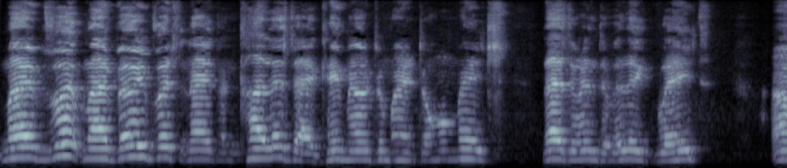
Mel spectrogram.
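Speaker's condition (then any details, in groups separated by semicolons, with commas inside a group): Birth oxygen deprivation brain injury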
